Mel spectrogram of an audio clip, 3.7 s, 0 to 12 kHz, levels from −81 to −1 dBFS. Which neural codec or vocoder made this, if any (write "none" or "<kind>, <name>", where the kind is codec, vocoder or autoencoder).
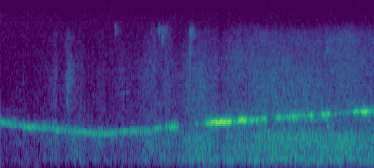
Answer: vocoder, Vocos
